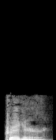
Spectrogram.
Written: critter

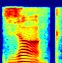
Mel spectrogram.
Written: zonk

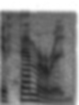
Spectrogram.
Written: ephemerid

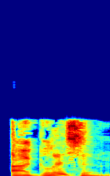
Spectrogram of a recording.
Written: aglisten

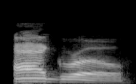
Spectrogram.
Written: agro

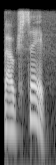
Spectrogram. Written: vouchsafe

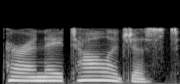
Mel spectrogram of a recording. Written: perinatologist

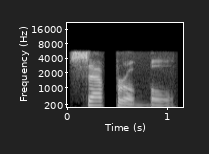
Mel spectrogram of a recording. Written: separable

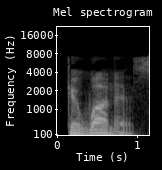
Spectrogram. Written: Kiwanis

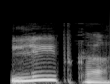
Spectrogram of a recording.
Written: Luebke

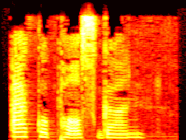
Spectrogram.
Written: aqua pulse gun

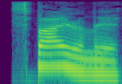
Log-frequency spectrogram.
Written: spirelet

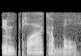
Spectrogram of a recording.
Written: implacable

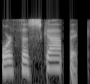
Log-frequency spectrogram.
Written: orthoscopic

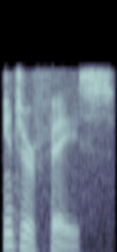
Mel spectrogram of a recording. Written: interface

